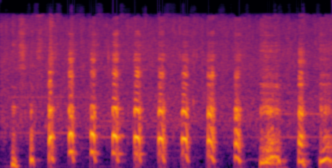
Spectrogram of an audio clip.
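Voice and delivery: long, high run of laughter; amused laugh. Real, not acted. Player amused at how costly fun is, laughing. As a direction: laugh in a steady string of high bursts.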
